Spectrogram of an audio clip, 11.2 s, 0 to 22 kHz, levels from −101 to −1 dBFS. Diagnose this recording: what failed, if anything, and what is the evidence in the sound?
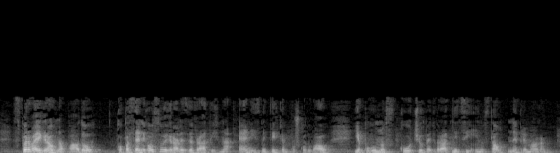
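Codec stage: nothing above 8.1 kHz from start to finish, likely low-bitrate audio saved at a high bitrate. The MP3 can't restore what the first encode stripped.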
